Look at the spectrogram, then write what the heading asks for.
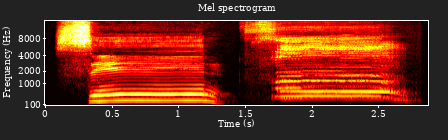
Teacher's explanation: اس حرف کو جب پڑھیں گے تو سیٹی کی آواز آنی چاہیے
